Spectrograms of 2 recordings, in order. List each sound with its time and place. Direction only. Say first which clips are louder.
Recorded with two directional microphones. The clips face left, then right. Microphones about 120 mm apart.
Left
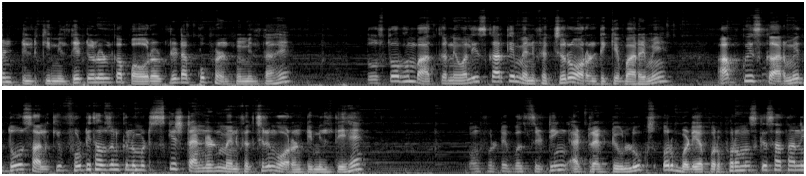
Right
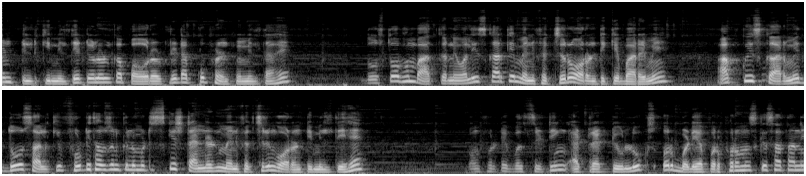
0.0 s speech: right 7 dB; 30° right (ahead or behind)
3.6 s speech: right 5 dB; 20° right (ahead or behind)
12.6 s speech: right 4 dB; 30° right (ahead or behind)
